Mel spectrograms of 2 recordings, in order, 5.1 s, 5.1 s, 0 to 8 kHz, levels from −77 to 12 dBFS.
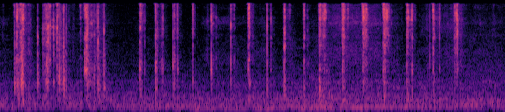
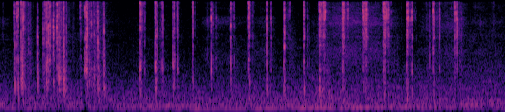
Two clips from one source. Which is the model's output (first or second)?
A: first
